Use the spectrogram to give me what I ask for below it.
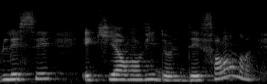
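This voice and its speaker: A woman speaks with ordinary pitch variation. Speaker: therapist and supervisor. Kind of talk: live stream talk. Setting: live stream.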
